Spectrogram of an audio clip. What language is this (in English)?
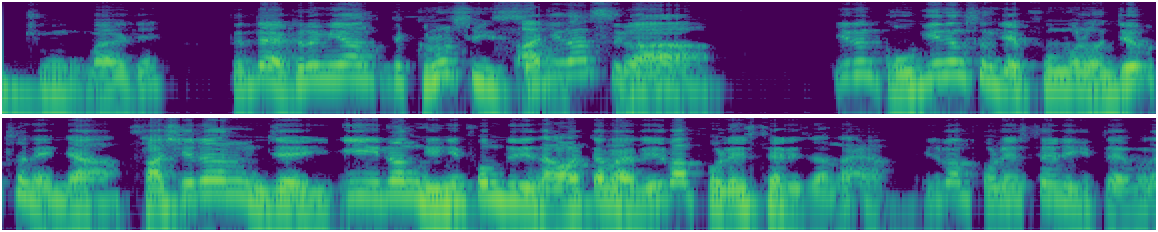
Korean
